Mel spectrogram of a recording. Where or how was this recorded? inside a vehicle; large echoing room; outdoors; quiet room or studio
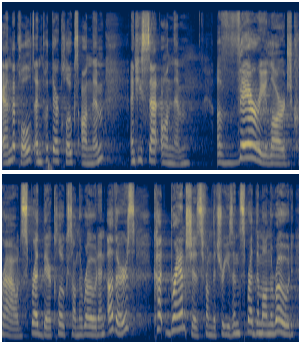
large echoing room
